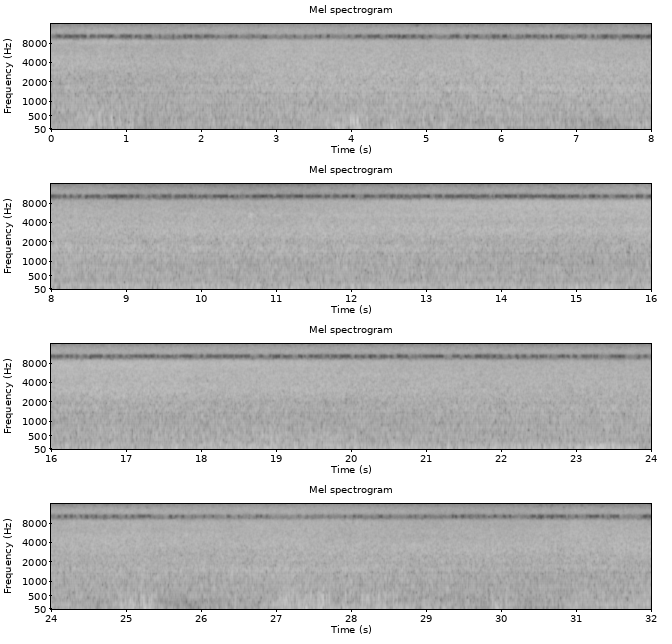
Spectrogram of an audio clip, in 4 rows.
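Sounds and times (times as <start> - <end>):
wind buffeting microphone: 0.0 - 7.0.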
